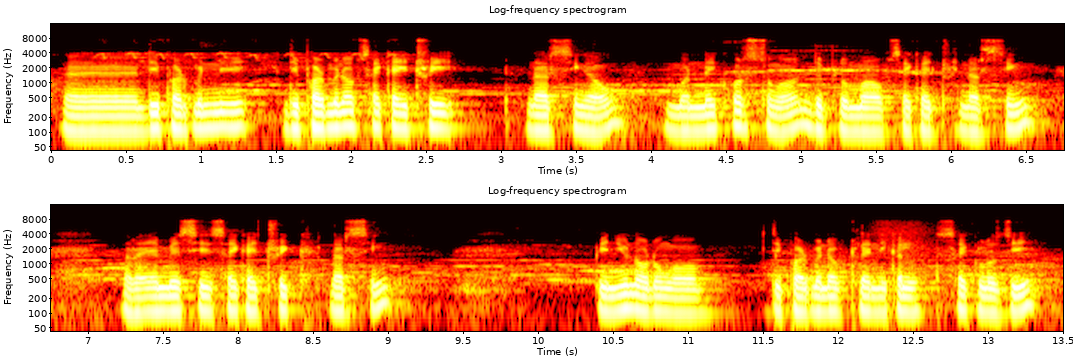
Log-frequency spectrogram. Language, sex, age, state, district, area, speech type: Bodo, male, 30-45, Assam, Udalguri, urban, spontaneous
